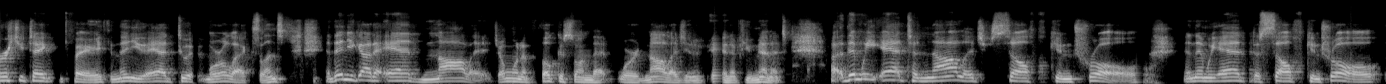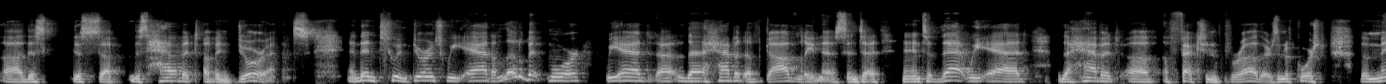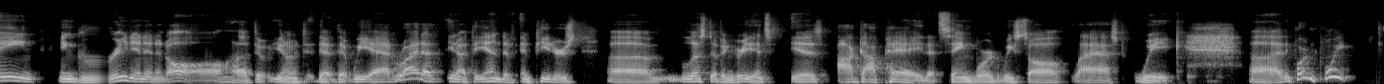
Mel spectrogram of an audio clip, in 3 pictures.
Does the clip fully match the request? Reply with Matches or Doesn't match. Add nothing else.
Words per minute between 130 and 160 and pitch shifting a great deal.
Doesn't match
